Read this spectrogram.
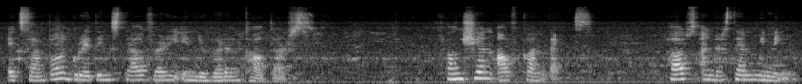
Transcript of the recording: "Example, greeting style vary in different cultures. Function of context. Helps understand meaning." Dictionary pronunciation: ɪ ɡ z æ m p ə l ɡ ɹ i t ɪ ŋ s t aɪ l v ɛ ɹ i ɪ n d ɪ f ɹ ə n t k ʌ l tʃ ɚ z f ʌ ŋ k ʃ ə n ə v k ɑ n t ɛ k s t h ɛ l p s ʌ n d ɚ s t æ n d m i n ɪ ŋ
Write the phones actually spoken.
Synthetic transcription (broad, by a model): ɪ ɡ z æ m p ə l ɡ ɹ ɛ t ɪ ŋ s t aɪ l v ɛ ɹ i ɪ n d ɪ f ɹ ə n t k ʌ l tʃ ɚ s f ʌ ŋ k ʃ ə n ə f k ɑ n t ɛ k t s h ɛ l p s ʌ n d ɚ s t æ n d m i n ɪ ŋ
